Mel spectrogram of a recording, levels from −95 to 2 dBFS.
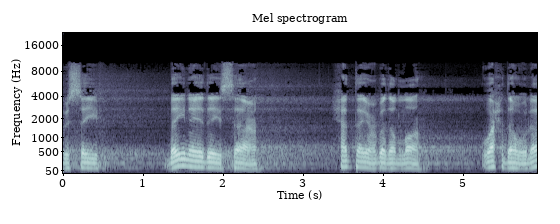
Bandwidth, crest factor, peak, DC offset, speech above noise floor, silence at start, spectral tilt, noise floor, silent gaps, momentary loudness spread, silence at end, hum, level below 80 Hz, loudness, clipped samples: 10.5 kHz; 20 dB; 0 dBFS; under 0.1%; 21 dB; 0 s; -4.5 dB/octave; -39 dBFS; none; 22 LU; 0 s; none; -56 dBFS; -18 LUFS; under 0.1%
